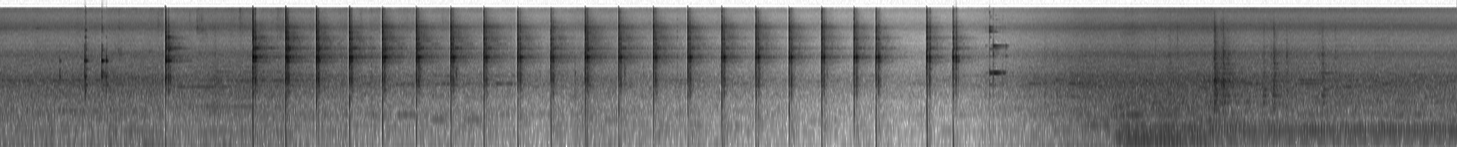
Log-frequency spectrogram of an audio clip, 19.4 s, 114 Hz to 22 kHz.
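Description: A hammer tapping steadily on the metal front axle housing of a Kubota Bultra B16 tractor, about two sharp ringing strikes a second, during an axle oil seal job. The tapping stops about two-thirds of the way in, and a steady low hum rises near the end.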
